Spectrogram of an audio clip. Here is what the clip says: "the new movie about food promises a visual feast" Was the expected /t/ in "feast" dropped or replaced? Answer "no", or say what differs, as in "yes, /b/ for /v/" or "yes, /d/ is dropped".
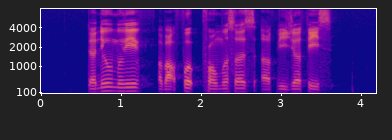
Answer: yes, /t/ is dropped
